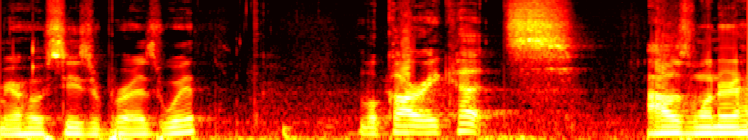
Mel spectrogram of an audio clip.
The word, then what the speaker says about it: Uakari: host Cesar Perez with lokari Cuts I was wondering how to pronounce it right yeah yeah the U is a uh pronounced as a w that's amazing hell yeah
